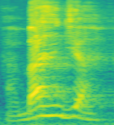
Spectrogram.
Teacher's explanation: saat ta marbutah kita wakaf di Ta marbutah Maka ta marbutahnya ganti jadi bunyi H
